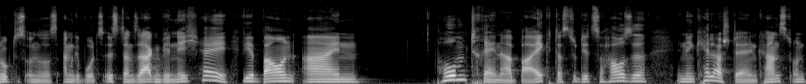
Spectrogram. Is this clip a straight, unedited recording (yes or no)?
no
